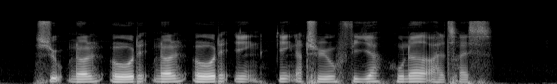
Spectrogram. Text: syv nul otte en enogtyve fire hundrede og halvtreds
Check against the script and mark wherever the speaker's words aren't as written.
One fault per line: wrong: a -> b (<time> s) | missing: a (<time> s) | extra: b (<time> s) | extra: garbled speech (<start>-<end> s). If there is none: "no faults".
extra: nul otte (1.5 s)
